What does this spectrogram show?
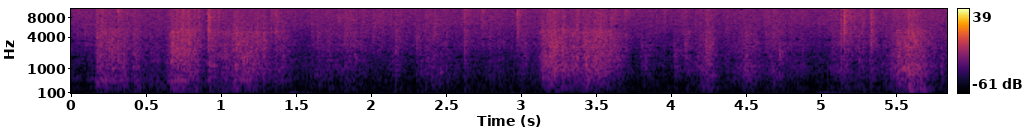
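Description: Rice with peas and carrots frying in a pan on a gas burner: a faint, steady sizzle with a few louder crackles.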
